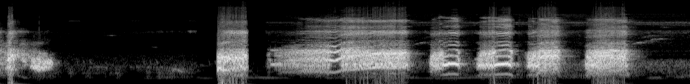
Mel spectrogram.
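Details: Calling wild junglefowl hen, recorded to lure others: after a short note and a pause, a long harsh drawn-out cackle followed by four evenly spaced, clipped, throaty notes with a quavering edge.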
